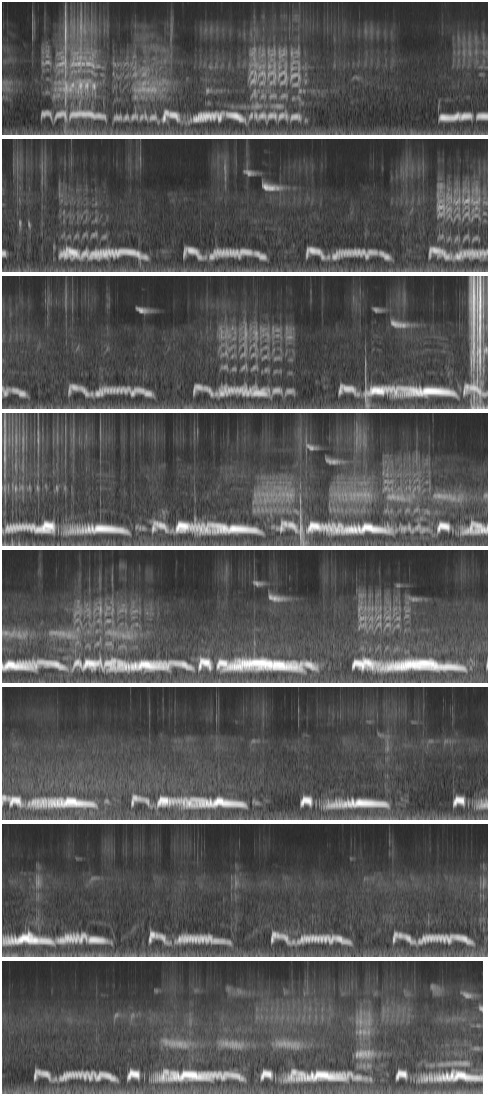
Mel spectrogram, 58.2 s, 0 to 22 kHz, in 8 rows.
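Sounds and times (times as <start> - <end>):
laughing dove calling in a zoo: 0.0 - 5.2, 6.5 - 58.2
laughing dove wing flap: 21.6 - 22.9.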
